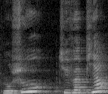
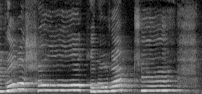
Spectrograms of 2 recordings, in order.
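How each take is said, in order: First: Put-on higher, softer little-girl voice; lightly voiced little-girl princess. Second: Very high, sung-out princess greeting; slow, very high princess voice; princess head voice. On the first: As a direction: sound like a small girl playing princess. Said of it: "une princesse avec une voix de petite fille". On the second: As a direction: float it up like a fairy-tale princess. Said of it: "avec une voix de tête". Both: Shown as a demonstration.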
